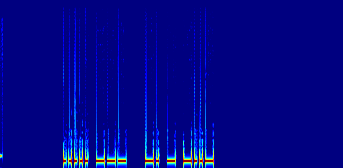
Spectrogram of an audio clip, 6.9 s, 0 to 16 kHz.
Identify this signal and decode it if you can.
Morse code, heard as a keyed tone, about 22 wpm, 700 Hz. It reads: 5O NTX
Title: Winter Field Day Exchanges Encore 22wpm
